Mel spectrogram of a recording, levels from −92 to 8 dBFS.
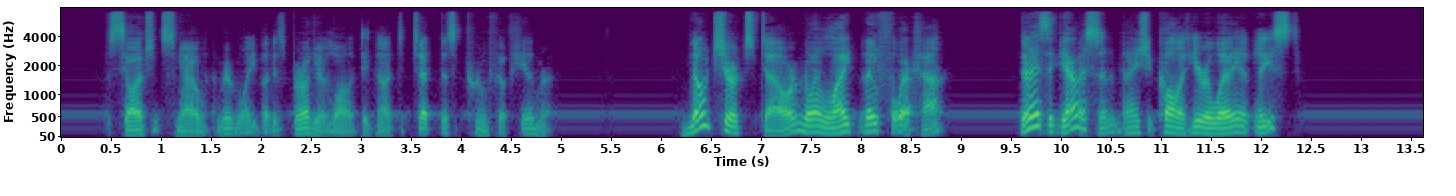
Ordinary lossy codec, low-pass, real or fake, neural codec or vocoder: MP3, 64 kbps; 7.2 kHz; fake; codec, 16 kHz, 0.5 kbps, FreqCodec, larger model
